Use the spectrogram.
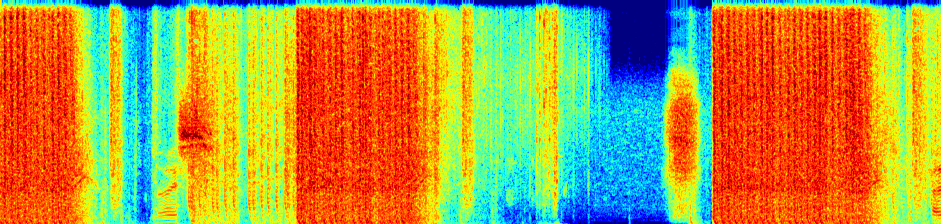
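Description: Full-auto sidearm fire in the shooter Energy Assault, loud rapid bursts in several volleys separated by short pauses, with a brief spoken remark between them.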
